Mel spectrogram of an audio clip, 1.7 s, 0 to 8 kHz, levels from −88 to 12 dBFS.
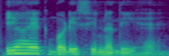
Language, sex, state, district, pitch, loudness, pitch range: Hindi, male, Jharkhand, Palamu, 120 Hz, -16 LUFS, 100-140 Hz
